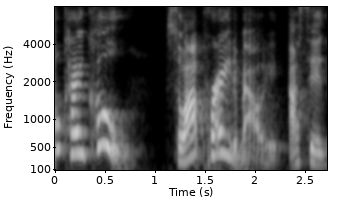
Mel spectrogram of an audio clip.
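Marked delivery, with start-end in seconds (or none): 0.0-0.8 much higher, mock-breezy brush-off; pitched-up sarcastic shrug of a reply; sarcastic okay. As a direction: toss it off with fake cheer. Retold dismissive reply to mom.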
